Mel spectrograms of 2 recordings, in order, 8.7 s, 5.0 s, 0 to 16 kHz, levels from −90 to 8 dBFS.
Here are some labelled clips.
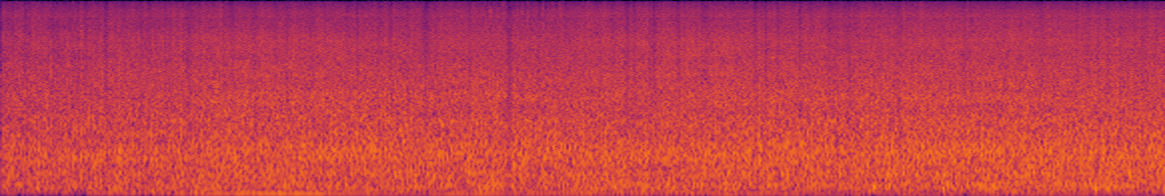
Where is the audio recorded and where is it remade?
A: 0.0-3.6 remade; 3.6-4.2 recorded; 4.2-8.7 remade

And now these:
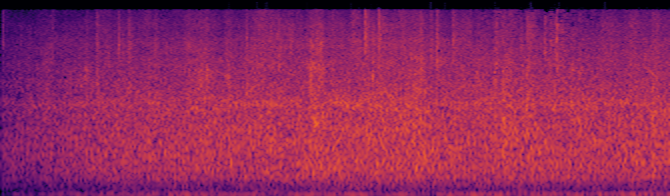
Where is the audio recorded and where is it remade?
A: 0.0-3.6 remade; 3.6-4.5 recorded; 4.5-5.0 remade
